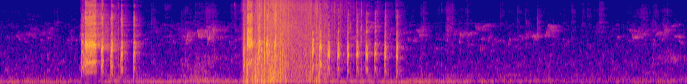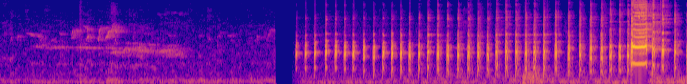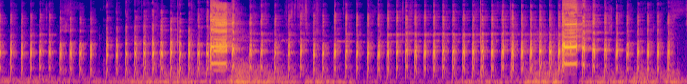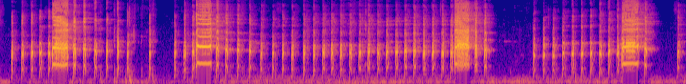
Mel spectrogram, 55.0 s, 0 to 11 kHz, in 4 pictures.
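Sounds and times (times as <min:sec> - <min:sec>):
hen clucking: 0:00.9 - 0:09.3, 0:19.6 - 0:54.9
loud sharp hen call: 0:31.6 - 0:32.8, 0:45.0 - 0:45.7, 0:53.3 - 0:54.3.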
